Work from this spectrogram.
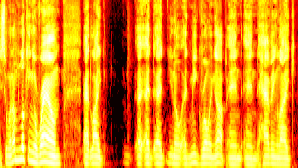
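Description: A man, a podcast guest talking in a loose, slangy, animated way. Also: mid-range voice, no room sound. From Guyana. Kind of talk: casual conversation.

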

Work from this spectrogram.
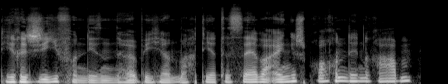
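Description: Male podcast co-host, mellow voice, close dry mic, enthusiastic with restarts. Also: fairly low pitch, dry recording. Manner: earnest and enthusiastic, with halting restarts. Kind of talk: casual chat.

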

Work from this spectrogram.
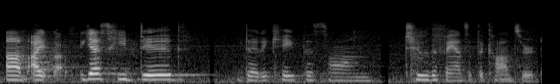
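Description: A woman's voice: medium pitch, steady tone, a little slow, highs cut off, slight background noise. Thoughtful woman co-host, echoey. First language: not Korean. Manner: thoughtful, hedging. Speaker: podcast co-host. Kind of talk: casual discussion of song lyrics.

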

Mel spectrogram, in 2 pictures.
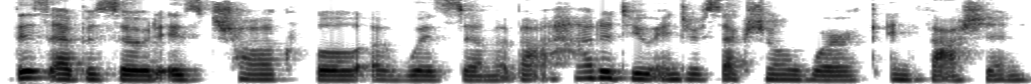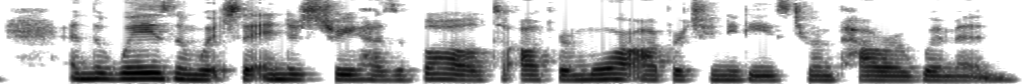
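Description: A woman hosts a podcast, reading a scripted introduction before she turns to her questions. Her voice sits fairly low and sounds mellow, and her delivery is clear and measured. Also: fairly even intonation. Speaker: podcast host.

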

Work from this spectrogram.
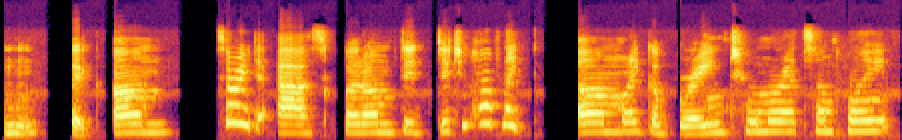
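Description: A woman's voice: fairly high pitch, moderate pace, lo-fi sound. Woman in her twenties who stutters. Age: 20s. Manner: stutters, with repeated sounds and restarts; animated storytelling, acting out quoted people. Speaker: guest author. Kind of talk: casual interview chat.

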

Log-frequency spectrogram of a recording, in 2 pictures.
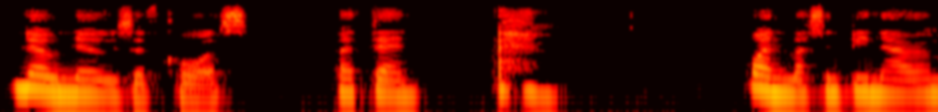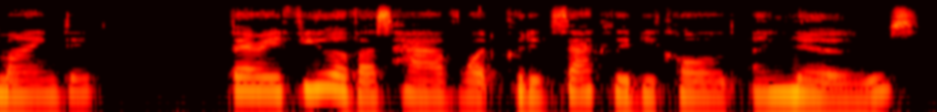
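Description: Casting: genteel female elephant for a storybook, mild, thoughtful, self-important, with measured delivery woman performer. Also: medium pitch, steady tone, dark tone, natural voice. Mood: musing. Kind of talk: storybook character voice.

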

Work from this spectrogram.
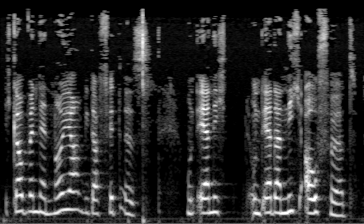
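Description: A woman's voice: high voice, moderate pace, darkish tone. A woman co-hosting a podcast, giving matter-of-fact opinions in a casual football chat. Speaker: podcast co-host.

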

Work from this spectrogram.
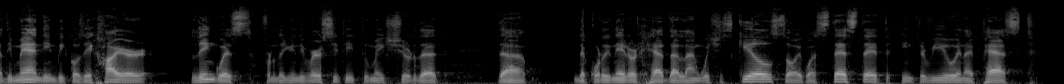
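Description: Halting lowish-voiced man from Peru. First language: Spanish. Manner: halting, many fillers and restarts. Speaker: interpreting business guest. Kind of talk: podcast interview answer.

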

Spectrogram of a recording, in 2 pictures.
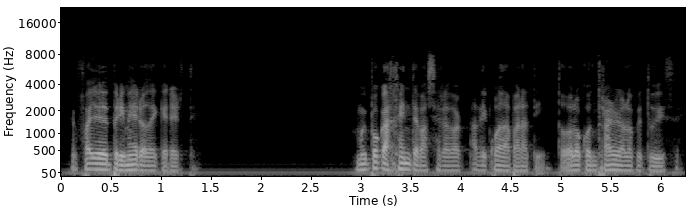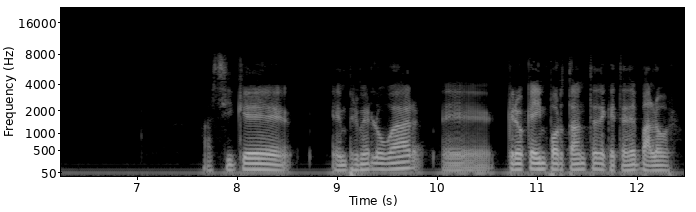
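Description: A deep, gravelly male voice with a blunt, emphatic way of talking, hammering points home with repetition. He sounds like a podcast host coaching a listener. The recording is dry and somewhat muffled. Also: a little mellow, no echo. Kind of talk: podcast commentary.

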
